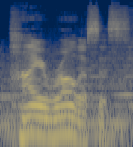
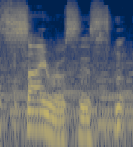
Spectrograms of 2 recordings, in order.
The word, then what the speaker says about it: pyrolysis: Such pyrolysis. I was calling it cyrosis.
